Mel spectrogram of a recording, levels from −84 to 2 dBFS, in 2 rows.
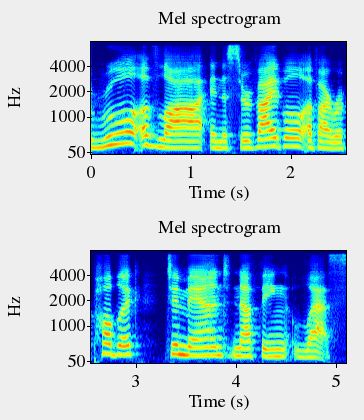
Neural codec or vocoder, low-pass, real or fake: codec, 16 kHz, 0.3 kbps, FocalCodec; 7.2 kHz; fake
